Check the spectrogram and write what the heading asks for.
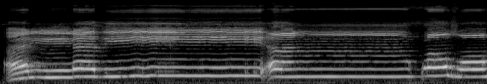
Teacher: الذی کو ہم نے کھینچنا ہے کیونکہ ادھر مد منفصل ہے، حروف مدہ کے بعد حمزہ دوسرے کلمے میں آ گیا ہے، مد منفصل ہے، 4 الفی مد ہے، 4 الف کے برابر ہم نے اس کو لمبا کر کے پڑھنا ہے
